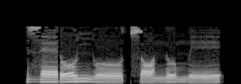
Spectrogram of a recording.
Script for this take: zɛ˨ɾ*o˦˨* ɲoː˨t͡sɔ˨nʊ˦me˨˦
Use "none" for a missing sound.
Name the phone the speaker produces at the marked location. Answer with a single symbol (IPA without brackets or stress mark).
o˦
